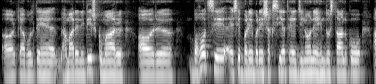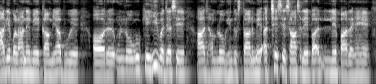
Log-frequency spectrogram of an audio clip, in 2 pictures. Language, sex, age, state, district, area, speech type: Urdu, male, 30-45, Bihar, Darbhanga, rural, spontaneous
